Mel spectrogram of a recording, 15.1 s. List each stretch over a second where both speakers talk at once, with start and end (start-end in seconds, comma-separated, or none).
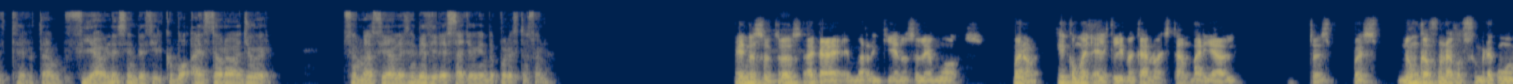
none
